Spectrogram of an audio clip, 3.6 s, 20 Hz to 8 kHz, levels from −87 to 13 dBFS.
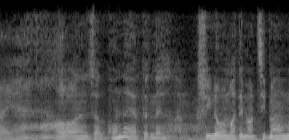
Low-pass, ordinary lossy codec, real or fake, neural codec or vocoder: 7.2 kHz; Opus, 32 kbps; fake; codec, 16 kHz, 0.5 kbps, FunCodec, trained on LibriTTS, 25 frames a second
